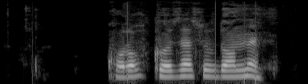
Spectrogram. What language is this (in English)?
Uzbek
